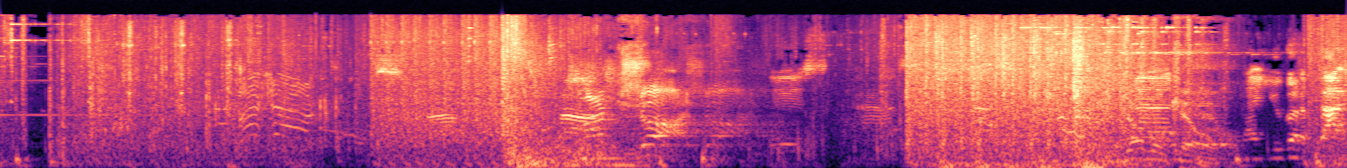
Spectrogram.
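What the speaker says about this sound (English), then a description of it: "stop shooting me from up there!" Bursts of automatic gunfire and single shots ring out in the online shooter Blackshot, loud and frequent across the stretch, with a shouting voice over parts of it.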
